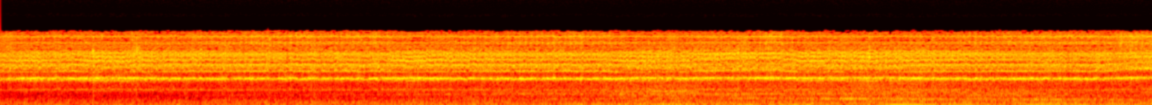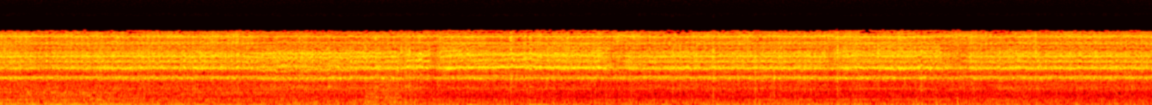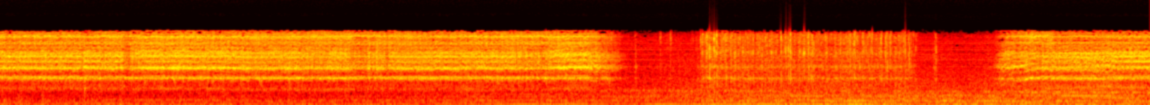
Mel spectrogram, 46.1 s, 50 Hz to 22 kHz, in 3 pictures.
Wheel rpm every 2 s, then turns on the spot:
140, 140, 140, 140, 140, 140, 140, 140, 150, 150, 160, 160, 150, 150, 160, 150, 160, 150, 150, 70, 30, 20, 120.
40-44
